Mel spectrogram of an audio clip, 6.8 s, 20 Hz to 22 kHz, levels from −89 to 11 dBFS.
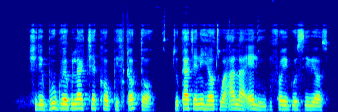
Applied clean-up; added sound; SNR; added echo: neural mask model Resemble Enhance denoiser.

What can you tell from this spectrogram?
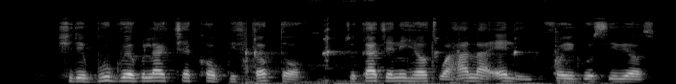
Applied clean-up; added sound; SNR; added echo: classical method log-MMSE.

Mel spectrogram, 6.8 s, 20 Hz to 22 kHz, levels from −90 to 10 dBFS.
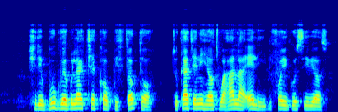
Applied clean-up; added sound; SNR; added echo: none; none; none; none.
